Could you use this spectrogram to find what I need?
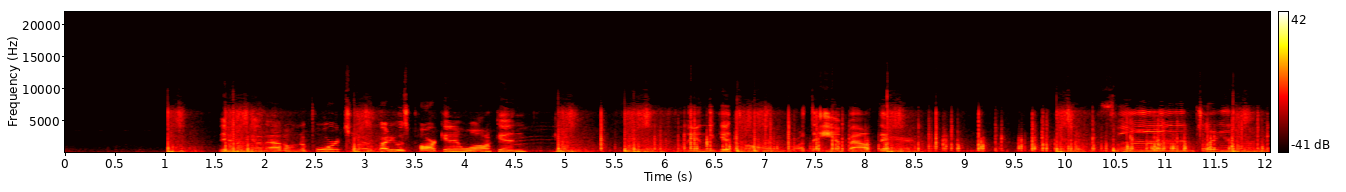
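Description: Fireworks crackle and pop in rapid bursts.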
